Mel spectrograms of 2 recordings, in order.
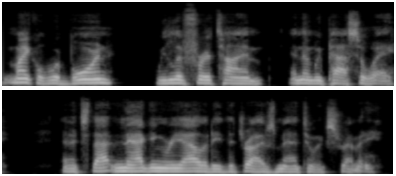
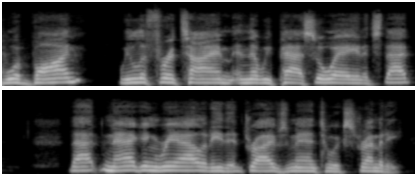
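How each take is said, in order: First: Said in the usual way. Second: Lightly voiced Boston accent; a profundity delivered in a Boston accent. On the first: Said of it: "I'm not gonna say it in this accent". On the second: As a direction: quote it with a Boston accent, "born" as "bahn". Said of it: "in a heavy Boston accent".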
